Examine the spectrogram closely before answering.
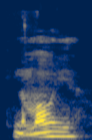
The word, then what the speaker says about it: pneumonia: throat and Diplo coaxial start with a p and the p is silent pneumonia yes that is correct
